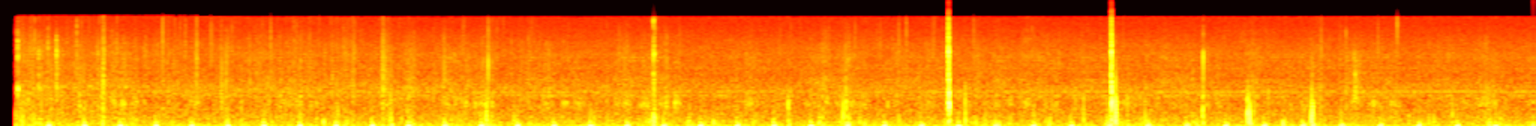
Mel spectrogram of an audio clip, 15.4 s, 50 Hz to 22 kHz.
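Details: Steady low thumps at about 80 beats a minute under loud hiss and occasional clicks; a heartbeat recorded by microphone.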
